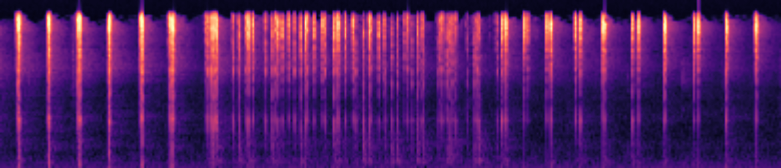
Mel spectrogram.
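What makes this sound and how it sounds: Long nails tap quickly on a solid white speckled quartz or stone kitchen countertop. The sharp, bright clicks come first as evenly spaced single taps, then crowd into a dense flurry and spread out again. Each tap dies almost instantly over a steady low hum.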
